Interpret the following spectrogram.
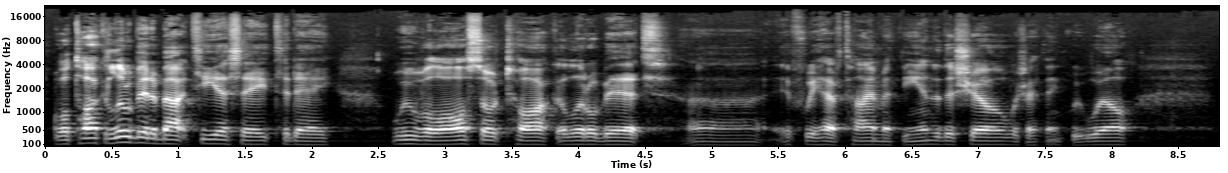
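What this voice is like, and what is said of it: Voice off from a cold, heavy breathing. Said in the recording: “I've had a little bit of a cold... my voice may sound a little off. I may be breathing a little heavy”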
